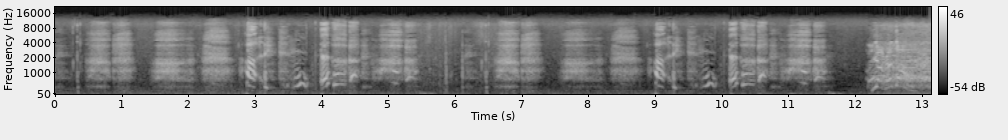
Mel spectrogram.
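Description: A young woman moans and gasps in rhythmic breaths, close by.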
